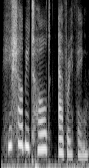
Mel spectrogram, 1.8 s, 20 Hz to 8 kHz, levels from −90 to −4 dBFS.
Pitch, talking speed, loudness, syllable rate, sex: 235 Hz, 170 wpm, -18 LUFS, 5.2 syllables/s, female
